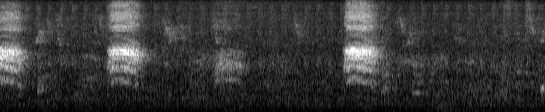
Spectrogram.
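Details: Crow giving a series of rasping caws, four in about eight seconds at uneven gaps, the first and last loudest, over steady faint background noise.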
